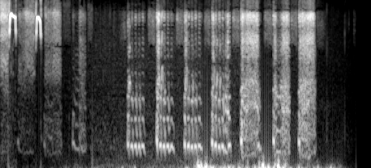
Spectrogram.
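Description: A lemming gives a quick run of harsh, nasal squeaks, about two or three each second.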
